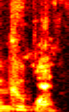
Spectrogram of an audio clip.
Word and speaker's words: Cooper: Roy Koopa is how his family apparently pronounced it.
